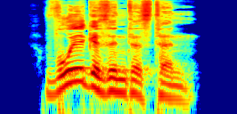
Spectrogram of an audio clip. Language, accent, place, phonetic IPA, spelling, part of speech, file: German, Germany, Berlin, [ˈvoːlɡəˌzɪntəstn̩], wohlgesinntesten, adjective, De-wohlgesinntesten.ogg
- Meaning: 1. superlative degree of wohlgesinnt 2. inflection of wohlgesinnt: strong genitive masculine/neuter singular superlative degree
